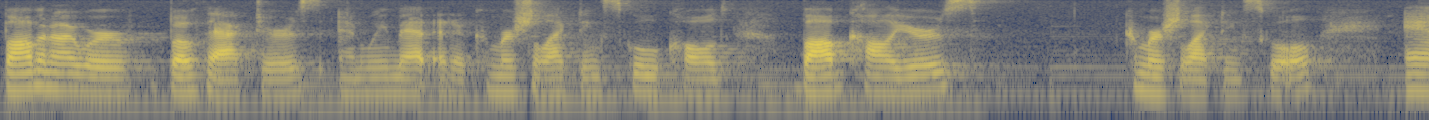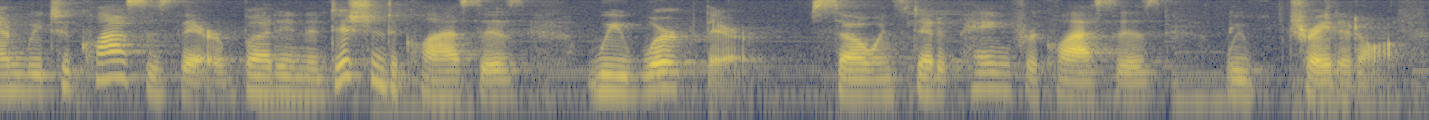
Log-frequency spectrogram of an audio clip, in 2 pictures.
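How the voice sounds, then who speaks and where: Deep-voiced woman recounting matter-of-factly. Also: moderate pace, soft background music. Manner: matter-of-fact, conversational. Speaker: interviewee, business partner. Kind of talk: documentary interview storytelling.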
